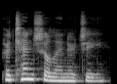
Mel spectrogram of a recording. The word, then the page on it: potential energy: American English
